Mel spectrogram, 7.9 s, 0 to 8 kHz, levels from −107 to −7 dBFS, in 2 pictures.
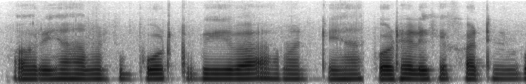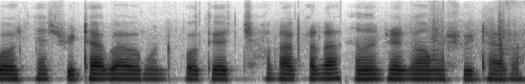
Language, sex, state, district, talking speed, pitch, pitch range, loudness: Chhattisgarhi, male, Chhattisgarh, Balrampur, 230 wpm, 125 Hz, 125-130 Hz, -20 LUFS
